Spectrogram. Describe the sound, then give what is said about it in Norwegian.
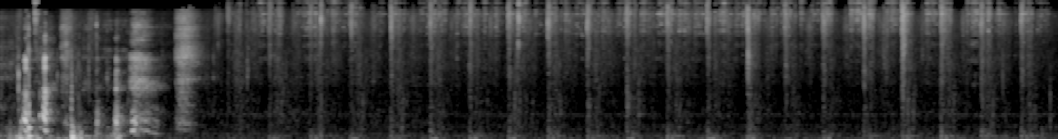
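A person jumps on the floor to stress-test a sore ankle, making many regular, dull thumps in a steady rhythm. The thumps follow a brief burst of laughter and voices at the start. “Er det noe man kunne gjort for å stressteste ankelen din litt for å få fram irritasjonen som har vært med og gjort vondt? Å hoppe? Ja. Det går igjen. Det blir dårlig radio, men det gjør seg bra her inne.”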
